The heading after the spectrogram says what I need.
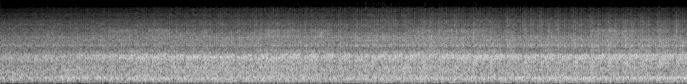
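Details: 6.4 diesel truck after turbo repair. It settles into a steady, loud idle with an even clatter and no misses or knocks. It runs healthy, though oil ran out of the resonator overnight.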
